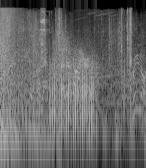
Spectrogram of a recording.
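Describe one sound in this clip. An automatic gun fires a rapid burst.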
